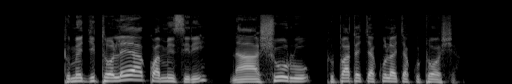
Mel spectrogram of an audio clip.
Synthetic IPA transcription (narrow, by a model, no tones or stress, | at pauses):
tumɛʄitɔlɛakwamisiɾi | naːʃuɾutupatɛt͡ʃakulat͡ʃakutɔʃa̰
